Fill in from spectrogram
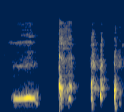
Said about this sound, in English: Stop, cough, cover your mouth.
